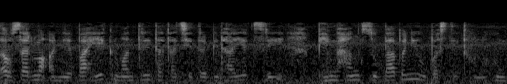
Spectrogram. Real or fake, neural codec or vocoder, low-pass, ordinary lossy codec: real; none; 7.2 kHz; none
